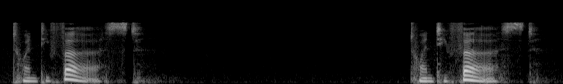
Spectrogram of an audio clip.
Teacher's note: So you see there the stress is at the end of the word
